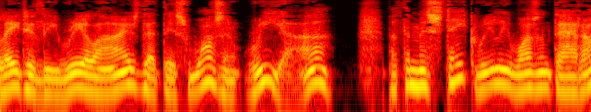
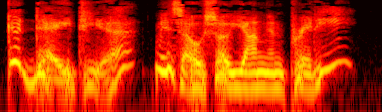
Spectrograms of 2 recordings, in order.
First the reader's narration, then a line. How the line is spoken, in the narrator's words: Aunt Cord greeted her in a cracked, vivacious voice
